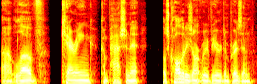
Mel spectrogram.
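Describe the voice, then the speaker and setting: A very low, gravelly man's voice with a Romanian accent, speaking with a flat, even delivery. He talks in his forties as a podcast guest, stopping and restarting as he recalls his past and laughing lightly now and then. The recording is close and dry. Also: no echo. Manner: halting, repeats words while recalling, laughs lightly. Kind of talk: candid conversational storytelling.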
